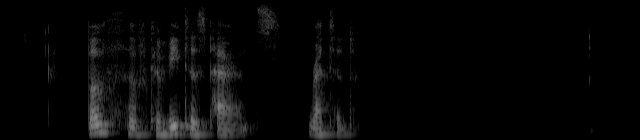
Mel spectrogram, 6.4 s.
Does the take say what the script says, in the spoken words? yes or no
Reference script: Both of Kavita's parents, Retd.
yes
